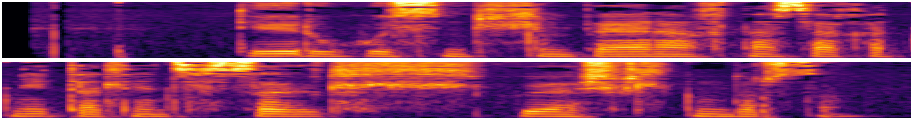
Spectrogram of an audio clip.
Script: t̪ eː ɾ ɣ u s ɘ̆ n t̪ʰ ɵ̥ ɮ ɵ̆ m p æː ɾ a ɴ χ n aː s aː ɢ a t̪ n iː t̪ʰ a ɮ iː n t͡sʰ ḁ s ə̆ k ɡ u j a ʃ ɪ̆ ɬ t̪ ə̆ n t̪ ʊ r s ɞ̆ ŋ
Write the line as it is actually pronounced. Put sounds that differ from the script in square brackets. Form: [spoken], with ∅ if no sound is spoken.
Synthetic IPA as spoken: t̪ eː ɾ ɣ u s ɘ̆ n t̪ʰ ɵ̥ ɮ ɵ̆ m p æː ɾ a ɴ χ n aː s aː ɢ a t̪ n iː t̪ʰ a ɮ iː n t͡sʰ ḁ s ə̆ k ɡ u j a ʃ ɪ̆ ɬ t̪ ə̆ n t̪ ʊ r s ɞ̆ ŋ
